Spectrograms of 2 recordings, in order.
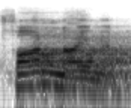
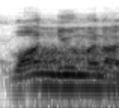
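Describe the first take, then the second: First: The name is said with German pronunciation. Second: The name is said with English pronunciation. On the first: "it should be pronounced as von Neumann because it's a German word" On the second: "or else you can simply say it as von Neumann"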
